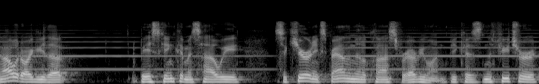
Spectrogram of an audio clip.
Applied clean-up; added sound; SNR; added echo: none; Trumpet; 18 dB; none.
